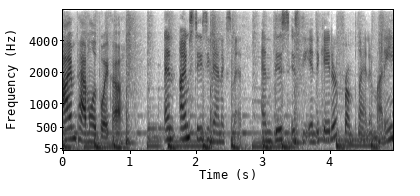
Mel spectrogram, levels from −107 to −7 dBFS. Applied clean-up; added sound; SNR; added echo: none; none; none; none.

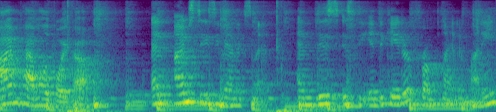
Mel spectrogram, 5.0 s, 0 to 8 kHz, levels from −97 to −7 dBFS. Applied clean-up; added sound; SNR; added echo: none; Slam; 12 dB; reverberation time 0.7 s.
